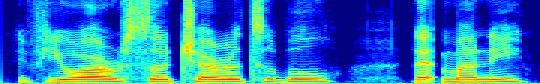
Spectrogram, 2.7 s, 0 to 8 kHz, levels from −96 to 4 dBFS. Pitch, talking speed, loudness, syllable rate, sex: 225 Hz, 155 wpm, -15 LUFS, 5.6 syllables/s, female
